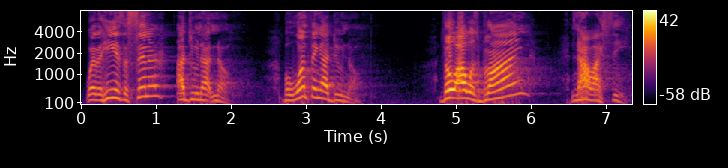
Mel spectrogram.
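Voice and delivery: blind man's bold answer to the leaders; blind man speaking up. Retold or imitated. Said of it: "this is how I would talk".

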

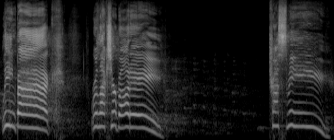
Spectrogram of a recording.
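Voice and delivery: high, drawn-out mock shouts; comic high yelling, like coaching a swimmer; God yelling instructions. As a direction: holler each phrase with a pause after it. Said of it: "God's like".

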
